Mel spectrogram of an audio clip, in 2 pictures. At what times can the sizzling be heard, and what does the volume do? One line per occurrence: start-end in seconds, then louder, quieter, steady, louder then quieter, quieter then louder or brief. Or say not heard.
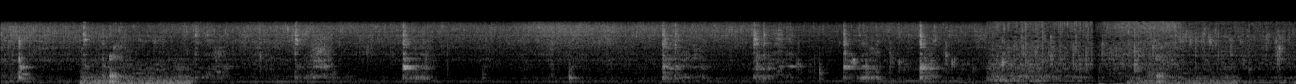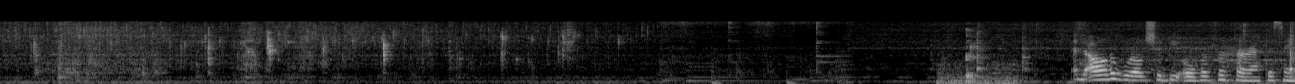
0.0-25.8 quieter.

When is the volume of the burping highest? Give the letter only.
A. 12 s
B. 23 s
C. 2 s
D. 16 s
B.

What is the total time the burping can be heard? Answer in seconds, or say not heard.
3 s.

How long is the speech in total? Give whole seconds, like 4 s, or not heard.
2 s.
